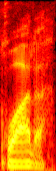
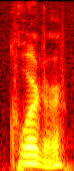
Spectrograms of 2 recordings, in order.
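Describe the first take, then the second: First: It is said with a Boston accent, r dropped. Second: It is said without the accent, r pronounced. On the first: "I have one like Boston accent word" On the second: "I have to concentrate on pronouncing"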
